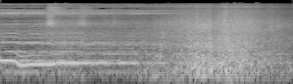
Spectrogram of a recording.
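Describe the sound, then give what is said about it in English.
Ocean surf rolls onto a surf beach at White Plains, a steady, loud wash of breaking waves with wind buffeting, swelling toward a fuller crash in the second half. “John's favorite beach was this one, White Plains.”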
